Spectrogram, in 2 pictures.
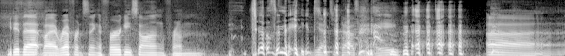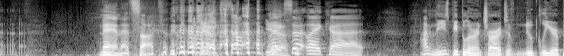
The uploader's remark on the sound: This live talk show is recorded in front of a human audience at 6:00 PM on Sundays at Chameleon in Northside, Cincinnati.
